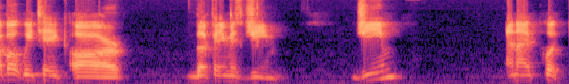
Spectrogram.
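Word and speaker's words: جيم: Name of the letter, Jim.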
